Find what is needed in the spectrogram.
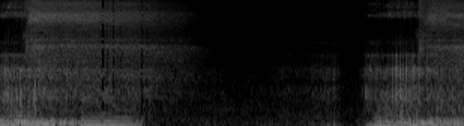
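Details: Snoring: loud, low rattling snores on breathing in, with a quiet pause between.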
